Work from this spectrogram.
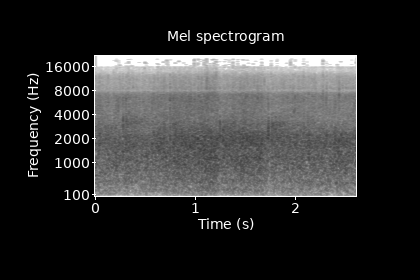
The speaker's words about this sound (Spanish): Déselo al Señor ese aplauso, por favor, si se lo va a dar.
